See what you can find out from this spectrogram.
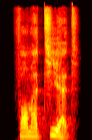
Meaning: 1. past participle of formatieren 2. inflection of formatieren: third-person singular present 3. inflection of formatieren: second-person plural present 4. inflection of formatieren: plural imperative
- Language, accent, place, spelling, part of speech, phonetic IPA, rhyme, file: German, Germany, Berlin, formatiert, verb, [fɔʁmaˈtiːɐ̯t], -iːɐ̯t, De-formatiert.ogg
